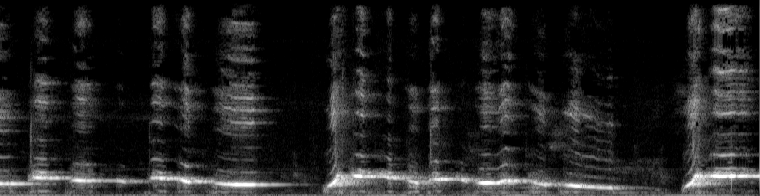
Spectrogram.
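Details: Two-year-old female Congo African grey parrot, a pet in a country home, in the morning and described as happy: clear, melodic whistled phrases that step and slide gently downward, repeated three times with short pauses.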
